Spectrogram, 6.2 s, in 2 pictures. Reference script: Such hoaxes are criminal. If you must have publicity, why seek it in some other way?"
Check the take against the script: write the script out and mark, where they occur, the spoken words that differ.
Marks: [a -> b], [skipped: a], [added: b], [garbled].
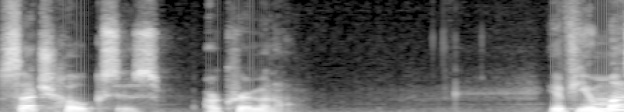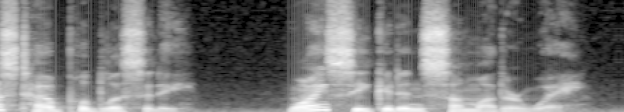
Such hoaxes are criminal. If you must have publicity, why seek it in some other way?"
